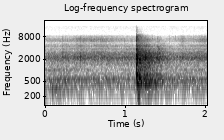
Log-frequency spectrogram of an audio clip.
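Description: A single sharp knock about a second in, fading quickly, over faint room tone.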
